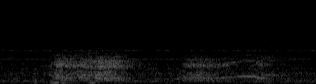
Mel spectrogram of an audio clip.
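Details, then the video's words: Mother cat Coco murmuring to her Scottish Fold kittens, born July 22, 2012, during their first month of life: two soft, low, breathy vocal bouts, the first longer and louder, the second fainter, over quiet room hiss. "Mom Cat Talking to her Cute Meowing Kittens"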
